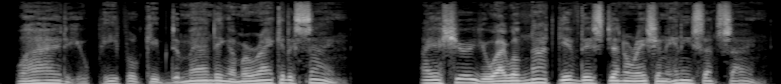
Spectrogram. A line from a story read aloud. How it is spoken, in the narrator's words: he sighed deeply and said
